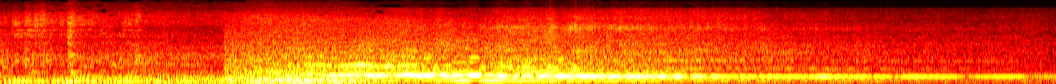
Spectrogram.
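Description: Sports car engine sound effect: a few sharp clicks, then the engine revs, its pitch rising and wavering before it holds steady, and it cuts off suddenly at the end.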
